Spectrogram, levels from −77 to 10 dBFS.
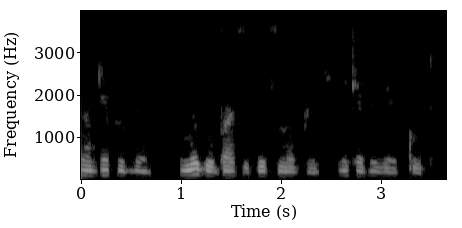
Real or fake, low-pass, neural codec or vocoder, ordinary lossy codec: real; 3.6 kHz; none; Opus, 32 kbps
